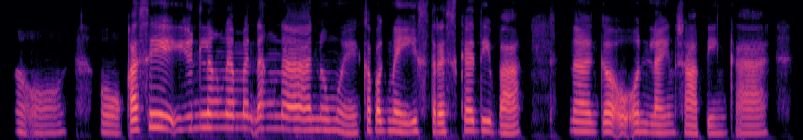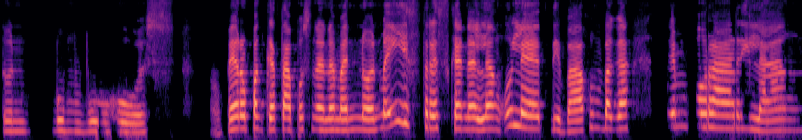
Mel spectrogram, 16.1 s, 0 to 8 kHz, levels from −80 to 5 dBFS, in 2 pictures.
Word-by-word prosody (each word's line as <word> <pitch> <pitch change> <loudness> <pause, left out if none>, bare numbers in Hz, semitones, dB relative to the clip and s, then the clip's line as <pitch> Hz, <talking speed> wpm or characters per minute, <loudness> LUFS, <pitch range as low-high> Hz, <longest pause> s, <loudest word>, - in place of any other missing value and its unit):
Oo, 180 -2 -14 0.4
oh, 180 -2 -8
kasi 250 +2 -2
yun 265 +2 -9
lang 280 0 -5
naman 275 -2 -6
ang 265 +2 -8
naaano 240 -2 -3
mo, 225 -2 -10
eh, 175 0 -11
kapag 215 +1 -5
na-i-stress 200 -1 -5
ka 220 - -4
'di 215 -2 -8
ba, 170 -1 -4 0.5
nag-o-online 195 -3 -5
shopping 165 -1 -8
ka, 170 +1 -9 0.4
dun 210 -1 -6 0.2
bumubuhos, 200 -3 -4 0.5
pero 260 +2 +8
pagkatapos 245 -2 +3
na 240 -1 +4
naman 235 0 +4
nun 235 0 +4
ma-i-stress 295 -5 +2
ka 260 - +5
na 250 0 +6
lang 250 +1 +4
ulit 290 -4 +5
'di 240 - -3
ba 215 +1 +5
kumbaga 270 -2 +3 0.4
temporary 285 -3 +2
lang, 220 +1 0
230 Hz, 130 wpm, -21 LUFS, 200-265 Hz, 0.5 s, pero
